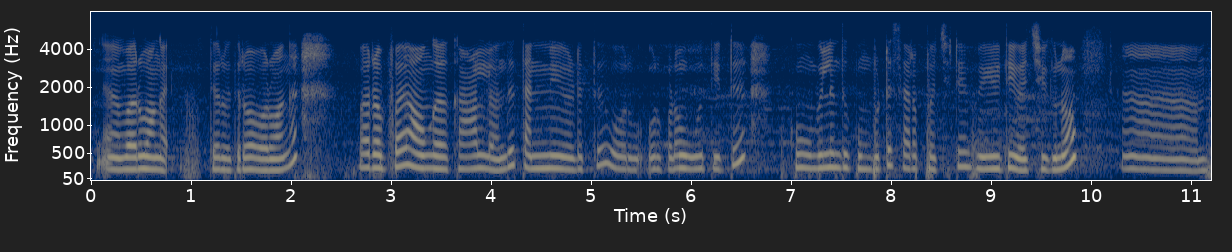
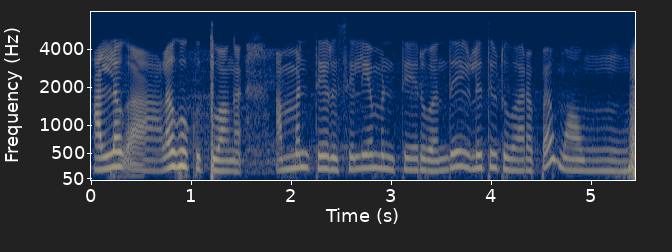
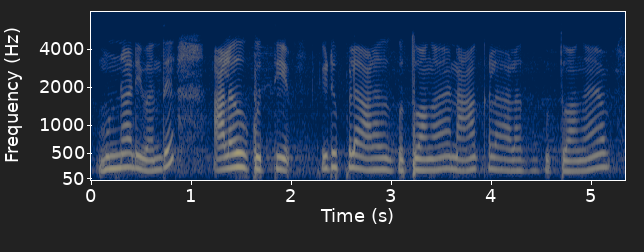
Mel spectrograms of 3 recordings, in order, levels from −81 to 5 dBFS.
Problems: none marked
